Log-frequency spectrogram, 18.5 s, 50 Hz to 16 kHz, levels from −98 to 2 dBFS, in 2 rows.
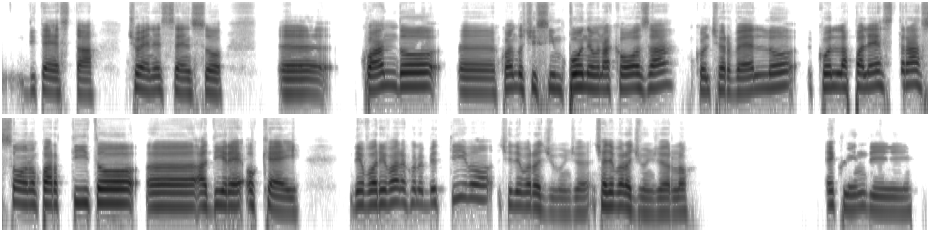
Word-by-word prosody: di 175 - -16
testa. 155 -3 -2 0.3
Cioè 190 -4 0
nel 180 +1 -3
senso, 155 -2 -2 0.5
ehm, 155 -1 0 0.3
quando 215 +5 +3
ehm, 160 -1 -2
quando 195 +3 0
ci 195 +2 -5
si 200 - -5
impone 195 +2 +4
una 190 -1 +2
cosa 200 +4 +2 0.2
col 170 -1 -4
cervello 180 +6 0 0.2
con 205 0 +1
la 205 -1 +3
palestra 225 +3 +1
sono 195 -2 -1
partito, 205 +3 +4
uhm, 170 - -2
a 175 0 +3
dire: 180 +1 +2
"Okay 140 -8 0 0.5
devo 190 +1 -2
arrivare 200 +2 +2
a - - -8
quell'obiettivo, 230 +7 -5
ci 190 - -10
devo 180 -1 -2
raggiungere 135 -4 -5
cioè 180 - +2
devo 175 0 +2
raggiungerlo" 135 -3 -3 1.3
E 190 0 -2
quindi 145 -4 -6
185 Hz, 120 wpm, -22 LUFS, 160-205 Hz, 1.3 s, impone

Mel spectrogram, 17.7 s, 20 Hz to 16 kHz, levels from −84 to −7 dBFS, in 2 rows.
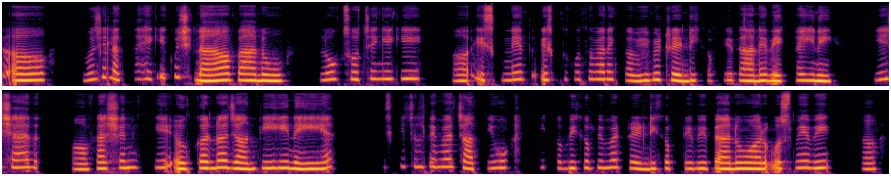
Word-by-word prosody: अ 275 +1 +4 0.4
मुझे 315 +8 -4
लगता 320 +1 -5
है 330 0 -5
कि 415 +6 -8
कुछ 415 -1 -1
नया 260 +2 +6
पहनूँ। 260 -2 +4 0.4
लोग 315 +2 -4
सोचेंगे 330 +1 -3
कि 340 0 -2 0.4
अ, 250 0 -1
इसने 285 +1 -2
त 480 +10 -17
इसको 310 +2 -5
तो 320 +1 -9
मैंने 320 0 -1
कभी 250 +1 +1
भी 295 +1 +2
ट्रेंडी 260 -3 +2
कपड़े 265 +2 -13
डाले 255 0 +3
देखा 250 +2 +1
ही 265 -1 +2
नहीं। 245 -1 +4 0.4
ये 320 +2 -2
शायद 315 -1 0 0.4
अ, 235 -1 0
फैशन 295 +3 +1
के 305 +1 -7
अ, 260 -2 +4
करना 285 +2 +4
जानती 265 +2 +3
ही 285 0 +4
नहीं 250 -1 +4
है। 290 +6 +1 0.5
इसके 345 - -16
चलते 335 -1 -7
मैं 335 +1 -2
चाहती 275 -3 -2
हूँ, 295 +1 -2 0.3
कि 315 - -21
कभी-कभी 280 +2 -4
मैं 315 0 -2
ट्रेंडी 255 -4 -1
कपड़े 265 0 -6
भी 265 +1 +1
पहनूँ 255 +1 +4
और 255 - +5 0.2
उसमें 290 +2 -1
भी 285 +1 +2 0.4
अ, 240 0 -4
280 Hz, 175 wpm, -22 LUFS, 255-315 Hz, 0.5 s, नया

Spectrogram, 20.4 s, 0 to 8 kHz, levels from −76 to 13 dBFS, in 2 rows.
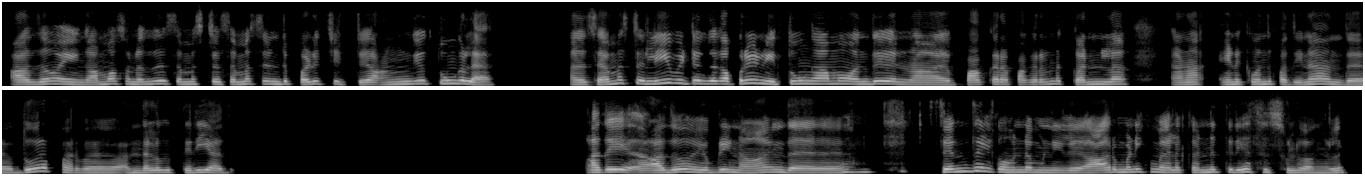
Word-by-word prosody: அதுவும் 235 +4 0
எங்க 205 -1 -4
அம்மா 245 +4 0
சொன்னது 230 +3 0
செமஸ்டர் 225 0 -3
செமஸ்டர்ன்ட்டு 240 +1 -2
படிச்சுட்டு, 225 -3 -1
அங்கயும் 240 +6 -2
தூங்கல. 285 -5 +4 0.7
அந்த 205 0 0
செமஸ்டர் 275 +4 +1
லீவ் 330 +2 +1
விட்டதுக்கப்புற 270 0 +3
நீ 235 - +6
தூங்காம 260 -1 +1
வந்து 240 +3 +3 0.2
நான் 195 -2 -2
பார்க்குறேன். 210 +1 -1
பார்க்குறேன்னு 215 +5 -4
கண்லாம் 225 +1 -1 0.4
ஆனா 205 +1 -1 0.3
எனக்கு 215 0 -2
வந்து 230 +1 -2
பார்த்தீங்கன்னா 215 +4 0
அந்த 180 -3 -1 0.3
தூர 285 +6 +5 0.2
பார்வ 180 -4 -2 0.3
அந்தளவு 190 +3 -1
தெரியாது. 205 -3 0 2.7
அதே 235 +2 +6 0.3
அதுவும் 230 +3 +3
எப்பிடின்னா 215 -2 -1 0.2
இந்த 205 -3 +2 1.1
செந்தில் 290 +3 +3
கவுண்டமணில 215 -4 -1 0.2
6:00 215 +3 +3
மணிக்கு 250 +1 -2
மேல 215 0 +1
கண்ணு 215 +2 0
தெரியாது 230 +1 +1
சொல்லுவாங்கல்ல, 180 -1 -2
225 Hz, 120 wpm, -23 LUFS, 205-250 Hz, 2.7 s, நீ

